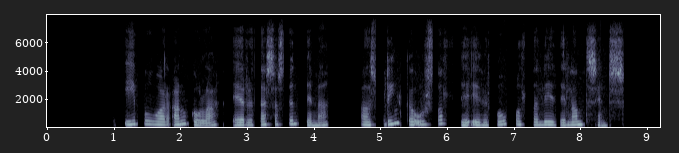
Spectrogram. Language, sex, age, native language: Icelandic, female, 40-49, Icelandic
